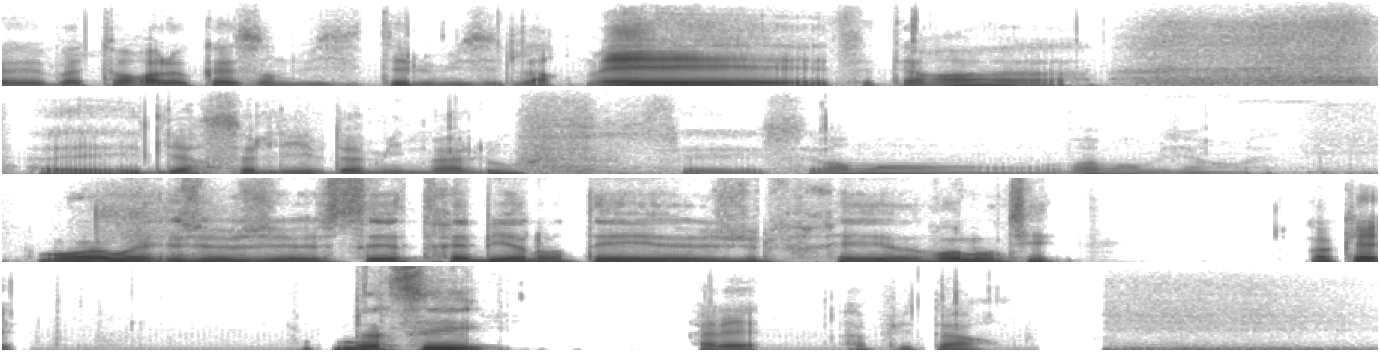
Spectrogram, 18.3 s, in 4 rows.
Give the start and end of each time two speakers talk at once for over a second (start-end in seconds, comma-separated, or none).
none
